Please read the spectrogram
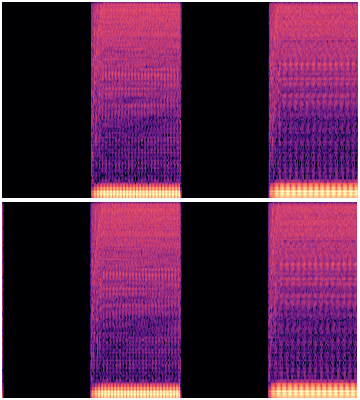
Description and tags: bass i made for jelly makes me happy
bass, bassline, sub, sub-bass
